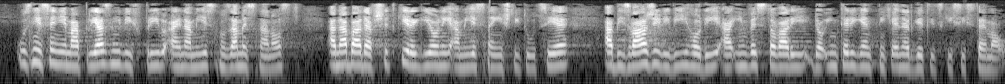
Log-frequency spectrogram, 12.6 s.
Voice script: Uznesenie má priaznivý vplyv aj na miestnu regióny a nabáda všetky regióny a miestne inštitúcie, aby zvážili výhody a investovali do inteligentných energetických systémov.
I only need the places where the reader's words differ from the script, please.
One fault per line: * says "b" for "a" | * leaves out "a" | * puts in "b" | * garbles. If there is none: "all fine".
* says "zamestnanosť" for "regióny"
